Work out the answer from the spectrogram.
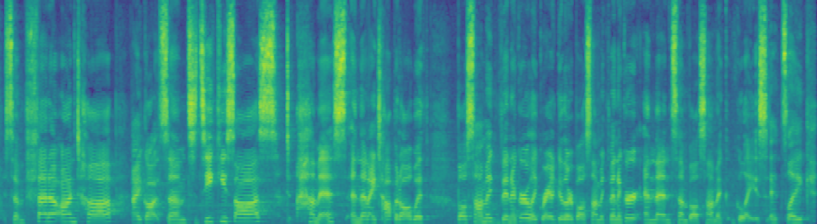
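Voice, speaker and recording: A woman's voice: on the high side, a bit bright, a little hiss or hum. A woman vlogging in a casual, chatty way, laughing often and filling her talk with "like". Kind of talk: casual vlog chat.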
